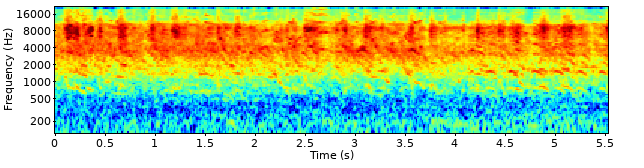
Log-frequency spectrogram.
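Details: Parrots chirping en masse, a steady stream of overlapping high twitters and rising squeaks forming a constant bright chatter.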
